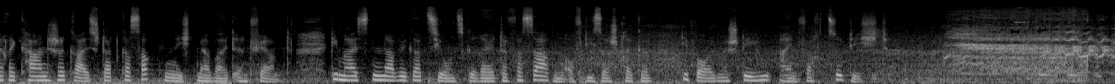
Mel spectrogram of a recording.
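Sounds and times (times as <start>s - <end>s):
speech: 0.0s - 9.8s, 10.4s - 11.0s
horses neighing in a forest: 9.3s - 11.1s.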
